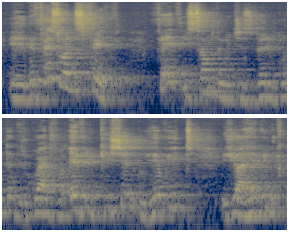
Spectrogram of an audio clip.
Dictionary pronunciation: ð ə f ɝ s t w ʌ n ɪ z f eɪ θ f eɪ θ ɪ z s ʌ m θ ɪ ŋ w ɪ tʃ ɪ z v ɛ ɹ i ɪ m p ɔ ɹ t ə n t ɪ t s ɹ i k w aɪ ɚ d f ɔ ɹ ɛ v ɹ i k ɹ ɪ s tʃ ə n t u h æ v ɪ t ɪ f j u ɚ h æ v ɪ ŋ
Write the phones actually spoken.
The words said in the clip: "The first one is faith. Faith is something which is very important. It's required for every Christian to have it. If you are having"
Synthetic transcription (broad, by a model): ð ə f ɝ s t w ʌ n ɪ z f eɪ θ f eɪ θ ɪ z s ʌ m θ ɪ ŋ w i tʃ ɪ z v ɛ ɹ i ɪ m p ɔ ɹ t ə n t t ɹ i k w aɪ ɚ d f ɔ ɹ ɛ v ɹ i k ɪ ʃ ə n t u h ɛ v ɪ t ɪ f j u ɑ h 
